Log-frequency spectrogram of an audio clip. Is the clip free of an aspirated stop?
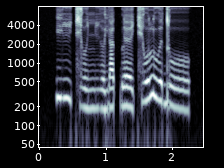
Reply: yes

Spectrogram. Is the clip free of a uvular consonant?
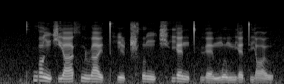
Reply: yes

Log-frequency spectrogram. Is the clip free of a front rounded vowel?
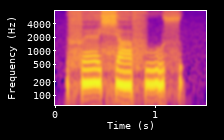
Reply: yes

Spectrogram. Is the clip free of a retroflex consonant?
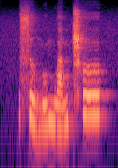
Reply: no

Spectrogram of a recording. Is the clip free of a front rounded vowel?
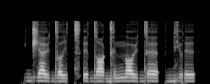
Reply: no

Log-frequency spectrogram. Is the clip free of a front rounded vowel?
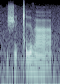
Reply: yes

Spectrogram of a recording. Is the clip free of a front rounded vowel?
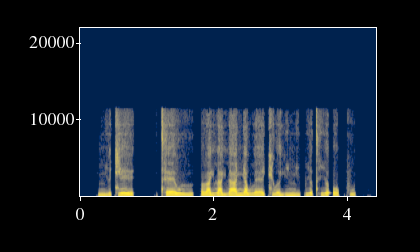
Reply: yes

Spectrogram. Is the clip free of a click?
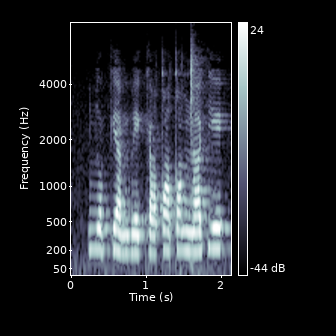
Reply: no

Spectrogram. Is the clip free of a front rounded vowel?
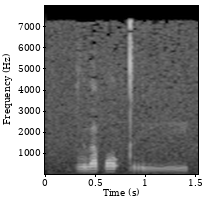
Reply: yes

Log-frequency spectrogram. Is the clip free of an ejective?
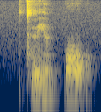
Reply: no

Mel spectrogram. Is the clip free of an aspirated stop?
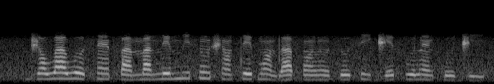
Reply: yes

